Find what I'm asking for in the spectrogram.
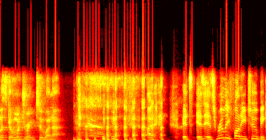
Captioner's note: laugh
